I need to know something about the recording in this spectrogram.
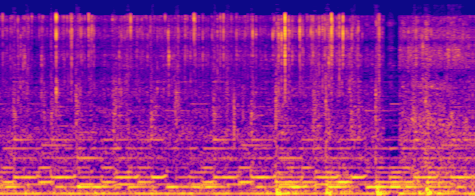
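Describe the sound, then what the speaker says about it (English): A quesadilla frying in hot oil in a pan over medium heat, giving a continuous close crackling sizzle with faint pops and a low steady hum beneath, no talking. "Now that the oil in the pan is hot enough, just put that right on there. Oh, you can already hear that sizzling."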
